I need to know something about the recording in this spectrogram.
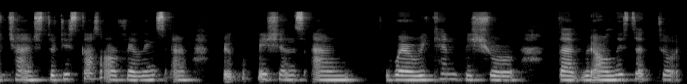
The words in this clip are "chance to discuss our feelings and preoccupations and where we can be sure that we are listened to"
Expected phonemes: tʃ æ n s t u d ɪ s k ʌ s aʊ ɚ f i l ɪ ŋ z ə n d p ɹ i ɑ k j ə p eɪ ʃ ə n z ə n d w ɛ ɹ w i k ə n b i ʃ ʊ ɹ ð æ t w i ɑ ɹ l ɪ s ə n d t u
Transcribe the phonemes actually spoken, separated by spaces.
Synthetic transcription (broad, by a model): tʃ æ n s t u d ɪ s k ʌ s aʊ ɚ f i l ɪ ŋ s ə n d p ɹ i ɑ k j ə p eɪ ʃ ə n s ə n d w ɛ ɹ w i k ə n b i ʃ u ɹ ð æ t w i ɑ ɹ l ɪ s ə d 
